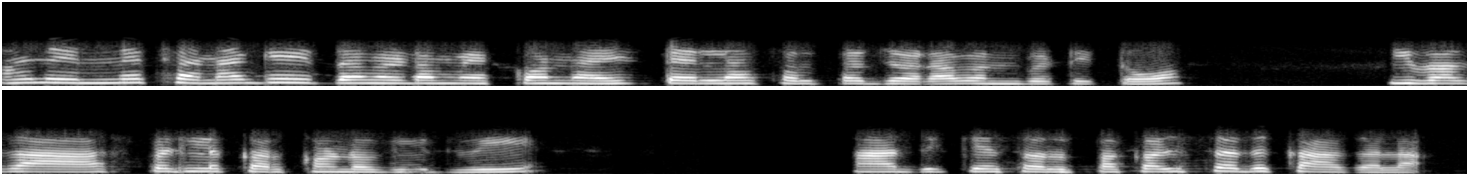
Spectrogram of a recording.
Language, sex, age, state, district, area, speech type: Kannada, female, 18-30, Karnataka, Chamarajanagar, urban, conversation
